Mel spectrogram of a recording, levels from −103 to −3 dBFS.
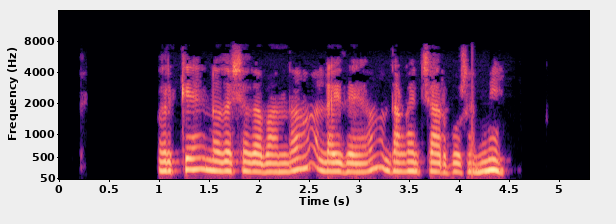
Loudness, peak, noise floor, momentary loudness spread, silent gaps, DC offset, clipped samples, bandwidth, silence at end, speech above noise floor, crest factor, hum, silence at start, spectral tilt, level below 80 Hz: -17 LUFS; -2 dBFS; under -90 dBFS; 4 LU; none; under 0.1%; under 0.1%; 7.4 kHz; 0.85 s; over 74 dB; 16 dB; none; 1 s; -7 dB/octave; -58 dBFS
